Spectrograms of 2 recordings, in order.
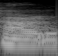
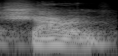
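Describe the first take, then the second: First: The name begins with a hard k sound. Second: The name begins with a soft sh sound. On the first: The speaker calls it right. "It's a hard sound" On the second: The speaker calls it wrong. "it sounds like [name] calling his wife"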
